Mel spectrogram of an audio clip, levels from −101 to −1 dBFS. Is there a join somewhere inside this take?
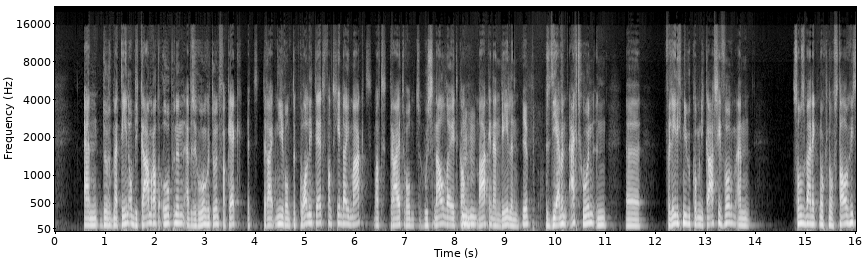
no; 0 cuts

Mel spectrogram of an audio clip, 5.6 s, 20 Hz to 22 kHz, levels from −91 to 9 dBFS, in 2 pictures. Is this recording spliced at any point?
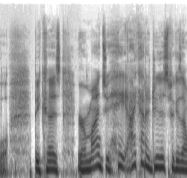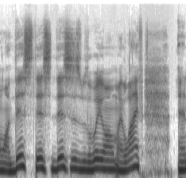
no; 0 cuts

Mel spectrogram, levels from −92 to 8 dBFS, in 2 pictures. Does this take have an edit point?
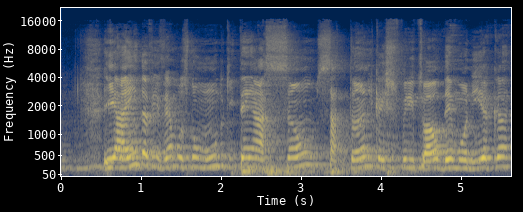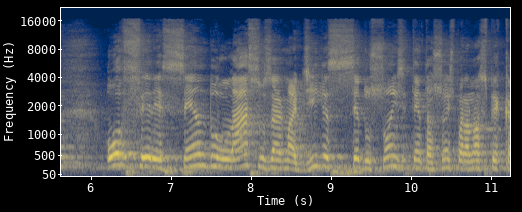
no; 0 cuts

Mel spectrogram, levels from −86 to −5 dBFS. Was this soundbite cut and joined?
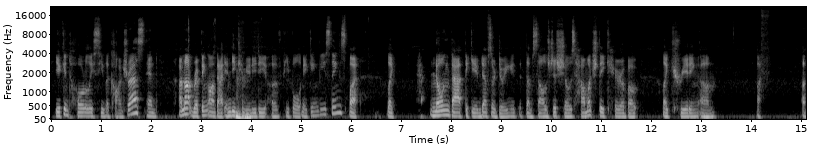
yes; 2 cuts; at 3.3 s, 5.0 s

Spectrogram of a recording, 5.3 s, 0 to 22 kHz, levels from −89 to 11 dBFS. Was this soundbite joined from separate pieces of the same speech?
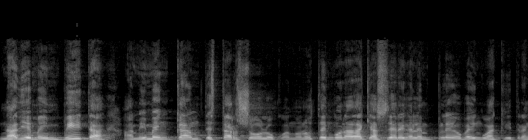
yes; 1 cut; at 1.1 s

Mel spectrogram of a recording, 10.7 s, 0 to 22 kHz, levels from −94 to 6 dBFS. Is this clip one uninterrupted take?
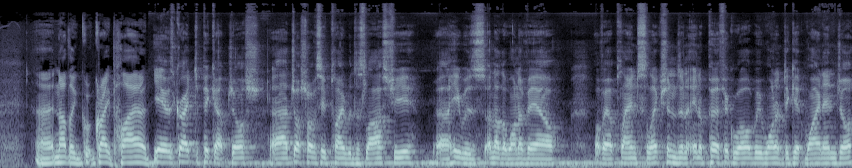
no; 1 cut; at 1.9 s

